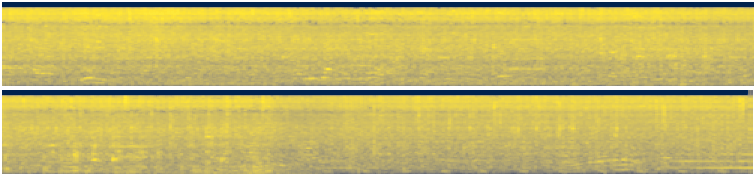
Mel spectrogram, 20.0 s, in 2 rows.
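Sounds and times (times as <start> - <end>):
heavy rain on wet ground: 0.0 - 20.0
vehicle rumbling on wet road: 0.0 - 20.0.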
